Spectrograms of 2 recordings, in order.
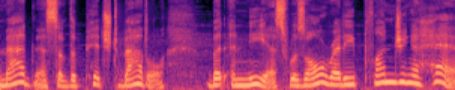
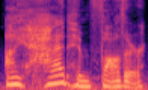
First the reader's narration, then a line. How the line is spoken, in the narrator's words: Ascanius said bitterly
